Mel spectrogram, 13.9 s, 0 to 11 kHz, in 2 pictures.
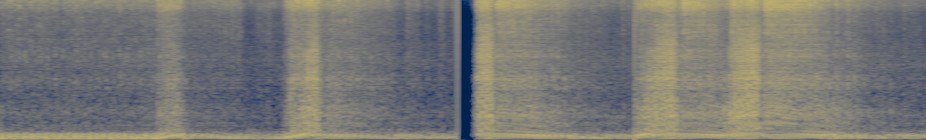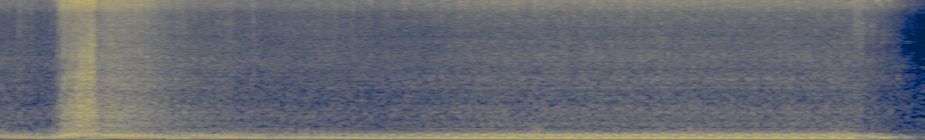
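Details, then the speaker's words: Chevrolet Camaro Z28 V8 after overhaul with performance components to cure earlier rough running, stainless exhaust with Flowmaster mufflers: deep, even rumble with sharp throttle blips rising and settling cleanly, no knocks; much better and quiet now. "so as you can tell by the video i've just done there she sounds a lot better now lovely and quiet"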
